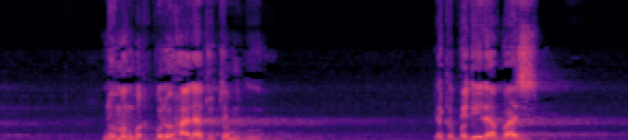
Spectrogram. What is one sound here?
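A man speaks calmly into a microphone, with a slight echo.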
